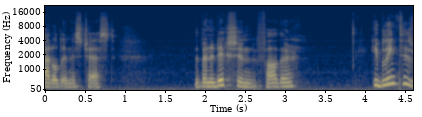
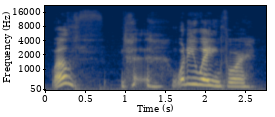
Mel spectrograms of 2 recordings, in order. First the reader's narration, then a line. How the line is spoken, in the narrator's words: He chuckled weakly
